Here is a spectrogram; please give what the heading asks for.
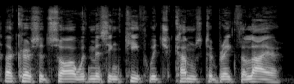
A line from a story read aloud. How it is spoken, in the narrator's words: exclaimed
